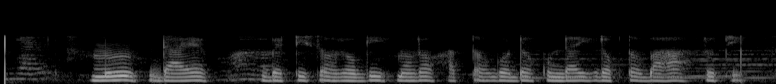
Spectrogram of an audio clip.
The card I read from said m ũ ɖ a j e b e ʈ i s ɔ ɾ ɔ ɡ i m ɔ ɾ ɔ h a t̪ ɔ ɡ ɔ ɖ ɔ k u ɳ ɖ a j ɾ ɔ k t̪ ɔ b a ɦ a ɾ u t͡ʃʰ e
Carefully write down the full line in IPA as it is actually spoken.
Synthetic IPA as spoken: m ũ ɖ a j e b e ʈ i s ɔ ɾ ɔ ɡ i m ɔ ɾ ɔ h a t̪ ɔ ɡ ɔ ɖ ɔ k u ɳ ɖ a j ɾ ɔ k t̪ ɔ b a ɦ a ɾ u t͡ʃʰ i

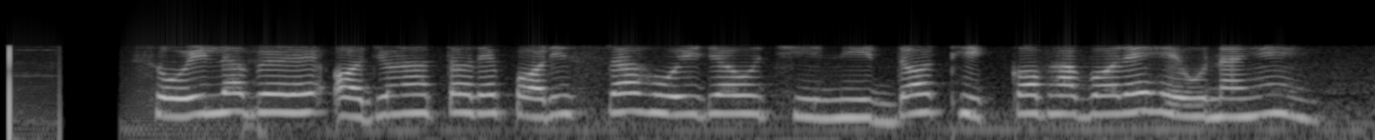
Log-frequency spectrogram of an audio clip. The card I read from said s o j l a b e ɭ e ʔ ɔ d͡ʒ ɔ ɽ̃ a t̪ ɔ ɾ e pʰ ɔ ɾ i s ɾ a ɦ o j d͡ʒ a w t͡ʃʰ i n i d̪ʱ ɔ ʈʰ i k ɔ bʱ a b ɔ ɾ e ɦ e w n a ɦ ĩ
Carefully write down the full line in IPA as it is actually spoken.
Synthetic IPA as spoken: s o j l a b e ɭ e ʔ ɔ d͡ʒ ɔ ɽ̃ a t̪ ɔ ɾ e p ɔ ɾ i s ɾ a ɦ o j d͡ʒ a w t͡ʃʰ i n i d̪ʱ ɔ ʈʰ i k ɔ bʱ a b ɔ ɾ e ɦ e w n a ɦ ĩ

